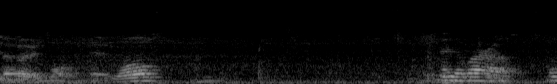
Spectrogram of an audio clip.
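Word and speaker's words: Bose: B-O-S-E, bows. Yeah, you say bows.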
